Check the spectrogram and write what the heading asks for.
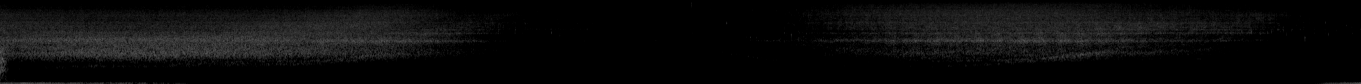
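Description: Bubbly fizzing from a carbonated drink poured for a toast, a bright continuous hiss that swells, dips briefly midway, then rises again before fading. Fairly loud, with no voices.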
